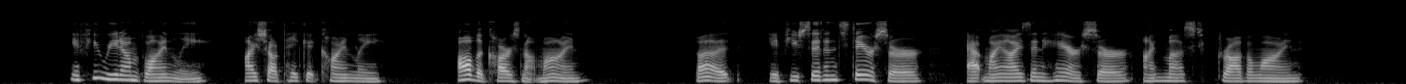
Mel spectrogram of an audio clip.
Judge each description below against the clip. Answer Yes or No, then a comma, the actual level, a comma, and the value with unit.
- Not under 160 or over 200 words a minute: No, average, 140 wpm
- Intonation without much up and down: No, average, 3.4 semitones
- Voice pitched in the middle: Yes, medium, 160 Hz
